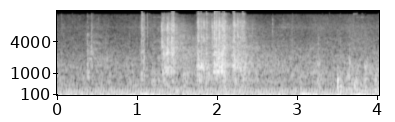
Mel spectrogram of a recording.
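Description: Holy water being sprinkled from a metal aspergillum: a few short hissing swishes and spatters, bunched between about one and two and a half seconds in, with a couple of small clicks, over a faint steady hum.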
